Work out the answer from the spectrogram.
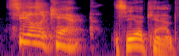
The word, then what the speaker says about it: coelacanth: And I Coelacanth or something. No, you don't. Coelacanth.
